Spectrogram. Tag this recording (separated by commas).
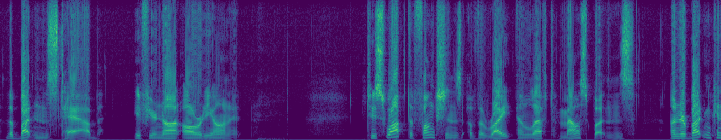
Speech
